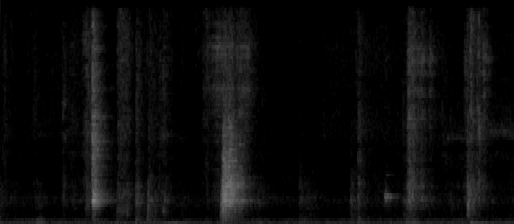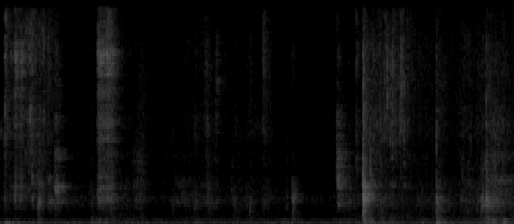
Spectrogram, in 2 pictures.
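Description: Scattered light knocks, clicks and rustles of trading cards, card packs and boxes being handled and set down, loudest about one and two seconds in and again around five and nine seconds.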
